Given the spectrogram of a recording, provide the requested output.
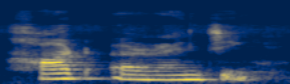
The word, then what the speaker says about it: heart-wrenching: Then the next word is heart-wrenching. W is silent there, children. Heart-wrenching.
